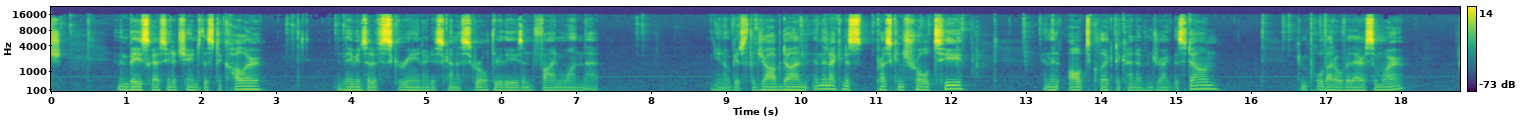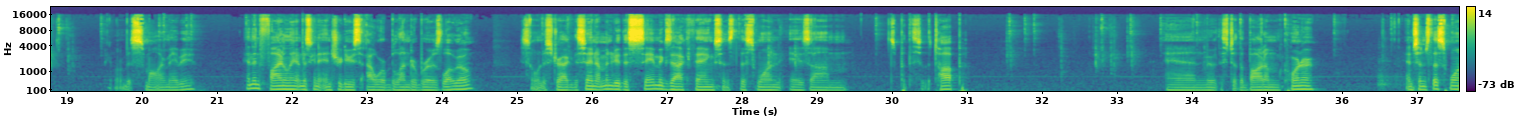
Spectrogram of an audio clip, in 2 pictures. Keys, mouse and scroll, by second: 0.1 alt+click, 2.2 click, 3.1 click, 3.7 click, 7.7 click, 9.0 click, 9.3 ctrl+t, 10.1 alt+click, 11.5 click, 12.1 ctrl+t, 13.1 alt+click, 14.1-16.1 alt+drag, 16.4 alt+click, 16.9 click, 18.9 ctrl+t, 19.4 click, 20.2 click, 20.5 click, 21.3 click, 22.8 click, 25.3 shift+click, 25.7-27.2 shift+drag, 27.9 shift+click, 28.8 ctrl+t, 29.7 ctrl+click, 31.7 alt+click, 32.7 ctrl+t, 33.3 ctrl+alt+t, 33.5 click, 34.4-35.8 drag, 36.6 alt+click.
